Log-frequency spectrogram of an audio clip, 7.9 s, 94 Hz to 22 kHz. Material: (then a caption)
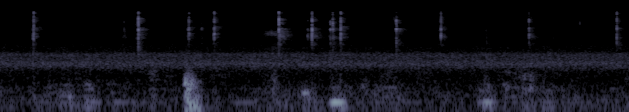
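Soap. A solid orange striped bar of soap, held in the hand, is scored in a crosshatch pattern with a thin needle tool. About 13 short, irregular scratching clicks ring out with bright, high edges and soft low thuds beneath. Each stroke dies away almost at once over a quiet background hiss.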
